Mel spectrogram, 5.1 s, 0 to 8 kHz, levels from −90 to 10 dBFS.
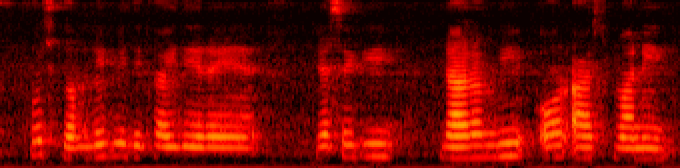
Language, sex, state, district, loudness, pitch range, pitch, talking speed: Hindi, female, Uttar Pradesh, Jalaun, -37 LUFS, 190-220 Hz, 200 Hz, 140 wpm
